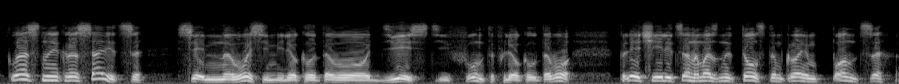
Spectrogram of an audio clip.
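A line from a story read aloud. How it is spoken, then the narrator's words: Joyful laugh. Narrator (Russian): радостно засмеялся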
